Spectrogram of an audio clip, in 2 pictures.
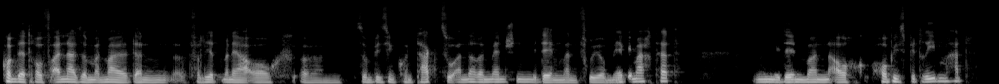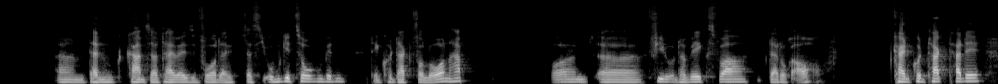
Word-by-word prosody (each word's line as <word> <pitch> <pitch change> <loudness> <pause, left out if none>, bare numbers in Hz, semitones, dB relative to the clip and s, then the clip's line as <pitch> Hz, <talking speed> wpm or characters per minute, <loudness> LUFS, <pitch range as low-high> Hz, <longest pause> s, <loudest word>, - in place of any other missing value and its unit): kommt 140 -5 +3
ja 120 - +5
drauf 110 -2 -3
an. 120 +1 +2
Also, 110 -2 +1
manchmal 105 -1 +1
dann 100 -2 -4
verliert 110 +3 -3
man 110 -1 -2
ja 100 -2 +1
auch, 100 +1 -4 0.2
ähm, 95 -1 -9
so 110 - -6
'n 105 - -4
bisschen 110 0 -4
Kontakt 115 +3 -4
zu - - -3
anderen 115 0 -1
Menschen, 115 0 -3
mit 110 -1 -5
denen 100 -1 +2
man 100 -2 -4
früher 100 +1 -2
mehr 100 +2 -2
gemacht 135 +4 -2
hat, 145 -1 -1 0.7
mit 115 -1 0
denen 110 0 +3
man 110 0 +1
auch 110 -1 -2
Hobbys 125 0 +1
betrieben 145 +4 -2
hat. 145 +1 -9 0.8
Ähm, 110 -2 -2
dann 110 -1 +2
kam's 110 0 +1
auch 105 - +2
teilweise 105 -2 +2
vor, 105 +1 0
d 100 0 -1
dass 105 -1 -3
ich - - -10
umgezogen 130 +1 +3
bin, 130 0 -2 0.3
den - - -6
Kontakt 105 - 0
verloren 110 +6 +4
habe 150 0 0 0.8
und, 115 +1 -2
äh, 110 -1 +1
viel 125 +3 0
unterwegs 120 +2 0
war, 120 -1 +4 0.2
dadurch 110 -1 0
auch - - -1 0.7
keinen - - +6
Kontakt 140 0 +3
hatte. 145 +1 +6
110 Hz, 175 wpm, -24 LUFS, 105-120 Hz, 0.8 s, keinen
